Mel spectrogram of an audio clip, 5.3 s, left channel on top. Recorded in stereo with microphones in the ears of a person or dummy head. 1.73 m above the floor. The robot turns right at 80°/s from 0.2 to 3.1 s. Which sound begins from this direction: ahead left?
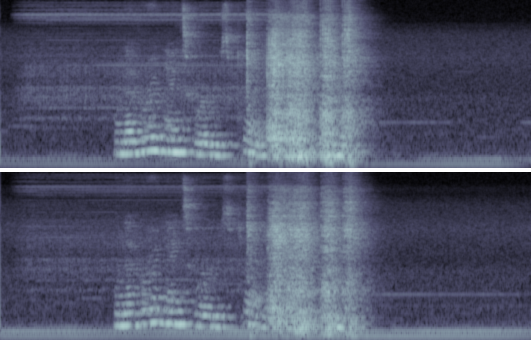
Tape being pulled, at 2.5 s.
